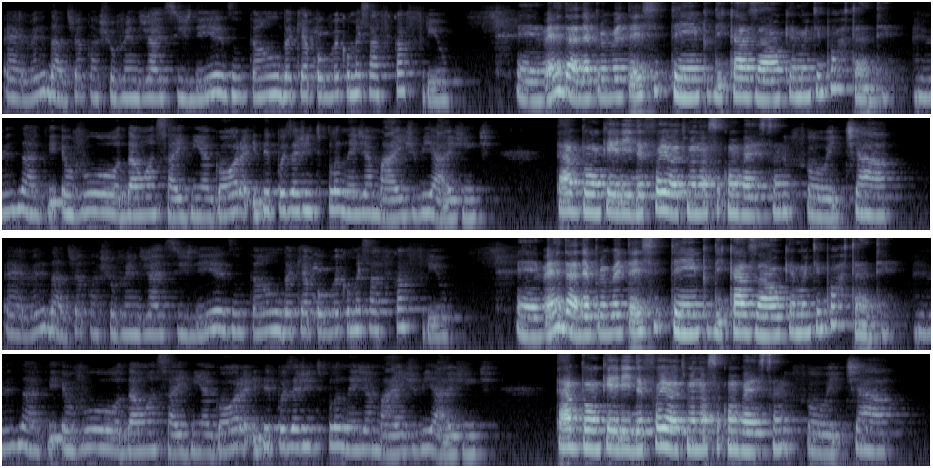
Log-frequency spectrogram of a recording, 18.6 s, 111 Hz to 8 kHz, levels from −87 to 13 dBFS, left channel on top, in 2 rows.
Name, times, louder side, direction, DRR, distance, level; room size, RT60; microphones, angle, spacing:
voice 1, 0.0-4.5 4.8-5.2 9.1-14.2 17.1-18.1, left 3 dB, 40° left, 2 dB, 0.5 m, -31 dB
voice 2, 5.2-8.9 14.8-17.1, right 1 dB, 45° right, 3 dB, 1.0 m, -21 dB
8.8 x 3.6 x 3.4 m, 0.63 s
head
